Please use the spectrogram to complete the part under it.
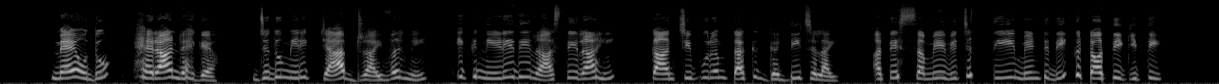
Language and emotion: Punjabi, surprised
